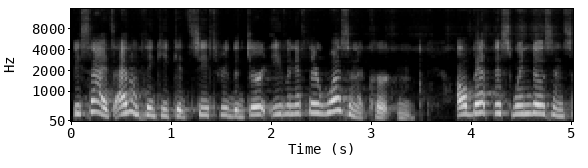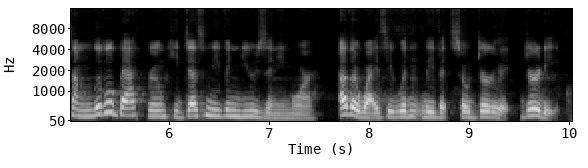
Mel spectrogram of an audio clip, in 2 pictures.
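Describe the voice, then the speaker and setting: A woman reading a storybook aloud as a cautious, gentle young girl with a reassuring way about her. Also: medium pitch, lively intonation, a little fast, natural voice, low-quality recording. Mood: wary. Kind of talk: children's storybook read-aloud.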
